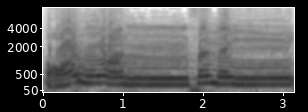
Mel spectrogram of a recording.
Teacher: فا ہے حروف اخفا میں سے نوز میں ساؤنڈ لے کے جائیں گے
